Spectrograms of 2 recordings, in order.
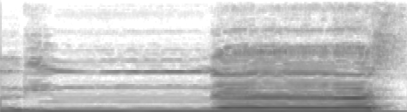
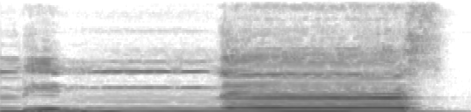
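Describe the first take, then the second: Both takes have the same delivery.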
